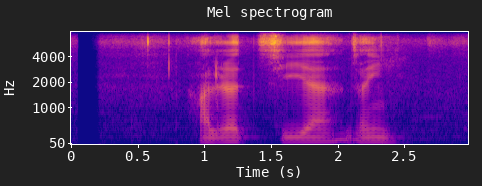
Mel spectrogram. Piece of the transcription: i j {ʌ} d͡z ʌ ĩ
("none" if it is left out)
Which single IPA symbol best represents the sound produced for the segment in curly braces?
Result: a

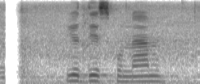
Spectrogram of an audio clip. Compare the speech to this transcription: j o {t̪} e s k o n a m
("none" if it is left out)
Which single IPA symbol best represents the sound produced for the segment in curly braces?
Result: d̪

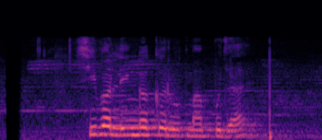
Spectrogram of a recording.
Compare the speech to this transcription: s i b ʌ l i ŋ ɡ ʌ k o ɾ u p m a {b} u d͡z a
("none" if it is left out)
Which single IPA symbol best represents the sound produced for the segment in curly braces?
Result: p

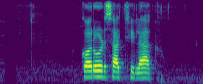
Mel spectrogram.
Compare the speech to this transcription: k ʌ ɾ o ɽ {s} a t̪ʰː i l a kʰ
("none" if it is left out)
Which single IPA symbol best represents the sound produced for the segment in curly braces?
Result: s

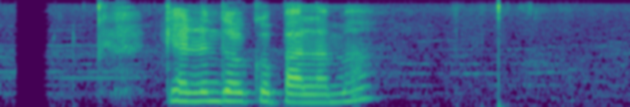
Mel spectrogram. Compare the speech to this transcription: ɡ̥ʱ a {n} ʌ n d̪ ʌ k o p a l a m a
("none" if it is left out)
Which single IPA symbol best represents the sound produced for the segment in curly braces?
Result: n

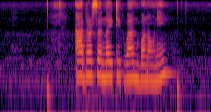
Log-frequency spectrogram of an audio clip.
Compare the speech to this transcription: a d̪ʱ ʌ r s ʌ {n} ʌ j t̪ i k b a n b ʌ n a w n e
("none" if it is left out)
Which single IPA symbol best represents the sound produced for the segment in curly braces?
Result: n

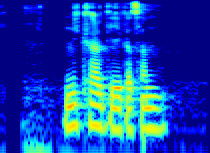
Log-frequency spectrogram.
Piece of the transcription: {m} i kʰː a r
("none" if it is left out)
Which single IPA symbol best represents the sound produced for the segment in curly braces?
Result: n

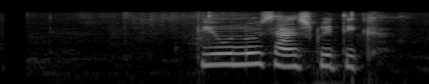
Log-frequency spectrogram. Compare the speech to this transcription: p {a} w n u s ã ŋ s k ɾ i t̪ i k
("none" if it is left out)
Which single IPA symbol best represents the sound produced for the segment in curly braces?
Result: i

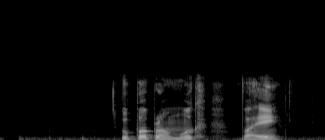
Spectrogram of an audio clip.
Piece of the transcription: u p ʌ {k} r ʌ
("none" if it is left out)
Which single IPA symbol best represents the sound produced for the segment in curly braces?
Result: p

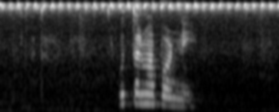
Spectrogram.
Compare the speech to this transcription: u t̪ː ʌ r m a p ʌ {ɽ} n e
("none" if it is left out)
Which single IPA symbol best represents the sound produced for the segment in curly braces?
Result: ɽ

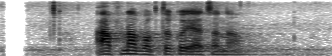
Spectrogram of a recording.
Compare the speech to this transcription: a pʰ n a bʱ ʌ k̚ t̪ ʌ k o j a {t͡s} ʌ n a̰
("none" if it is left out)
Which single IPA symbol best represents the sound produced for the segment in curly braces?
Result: t͡s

